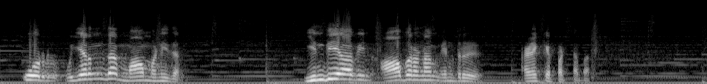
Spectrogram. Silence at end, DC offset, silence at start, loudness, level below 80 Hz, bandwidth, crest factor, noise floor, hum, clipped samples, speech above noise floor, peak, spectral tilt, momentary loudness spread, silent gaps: 0 s; under 0.1%; 0 s; -14 LUFS; -38 dBFS; 8.8 kHz; 16 dB; -39 dBFS; none; under 0.1%; 25 dB; 0 dBFS; -8 dB/octave; 17 LU; none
